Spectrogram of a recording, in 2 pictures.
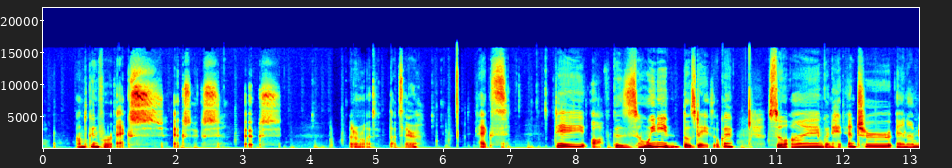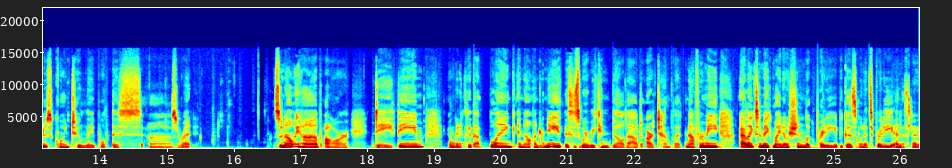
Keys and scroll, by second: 1.1 x, 4.9 BackSpace, 6.4-8.5 typing, 12.0 Return.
